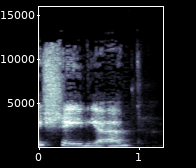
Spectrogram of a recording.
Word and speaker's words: Sheedia: So I'm Hey Shadia on Facebook and Instagram. And my name is spelled S-H-E-E-D-I-A. So Hey Shadia on both platforms.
